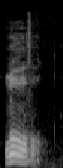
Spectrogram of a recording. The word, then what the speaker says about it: Louisville: You have to say Louisville. I believe that's Louisville. Louisville. Like you got to just move your mouth as little as possible. Louisville. – You can't say Louisville.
